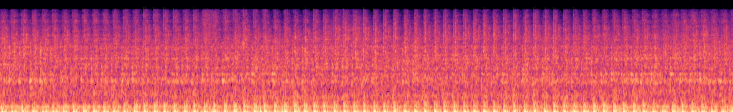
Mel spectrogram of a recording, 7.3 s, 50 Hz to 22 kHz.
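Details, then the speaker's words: Polaris Sportsman 400 with budget 500cc big bore kit, about 200-300 miles since, idles fast with a loud metallic rattle; timing chain, tensioner and starter bendix already replaced, rattle persists, source unclear. "and you can kind of hear it rattling i've replaced timing chain timing chain tensioner that's up under there and i mean it just it just rattles but it seems to keep going"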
